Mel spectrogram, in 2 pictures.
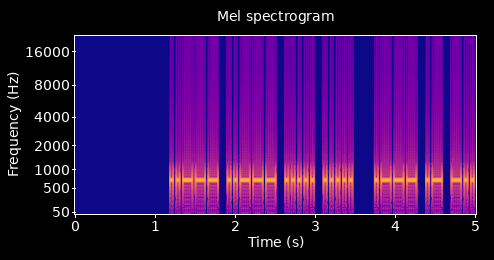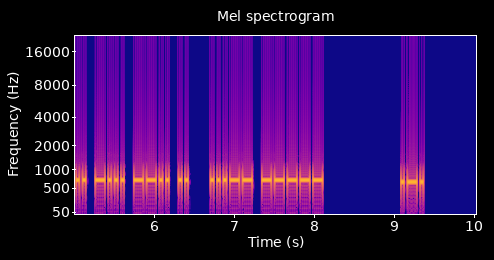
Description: Morse code, heard as a keyed tone, about 30 wpm, 700 Hz. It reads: 2255 JA6BZI 30 R
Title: Worked All Europe DX Contest - QTC Exchange - 30wpm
